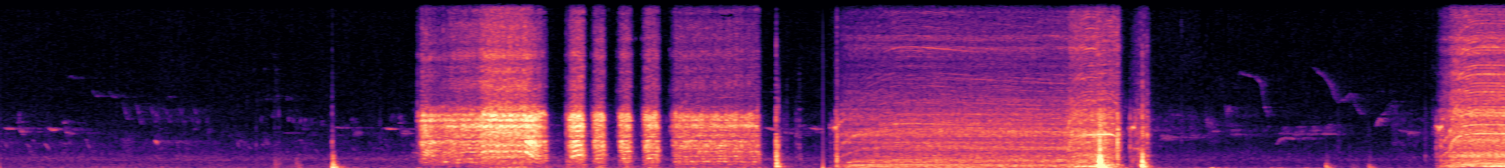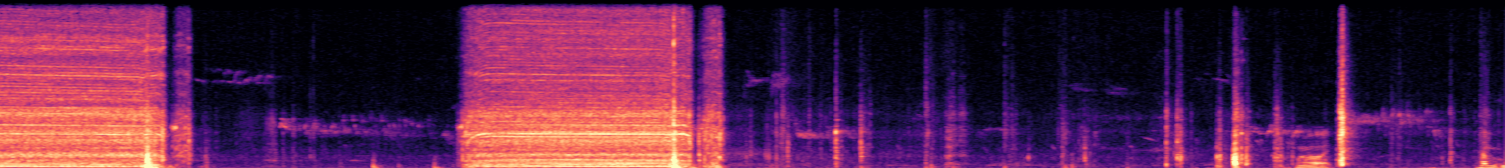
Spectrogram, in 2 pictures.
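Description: Cordless drill-driver running in four short bursts of two to three seconds each, drilling and driving screws to fix an awning rail along a campervan's pop-top roof. A quick run of clicks follows the first burst.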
